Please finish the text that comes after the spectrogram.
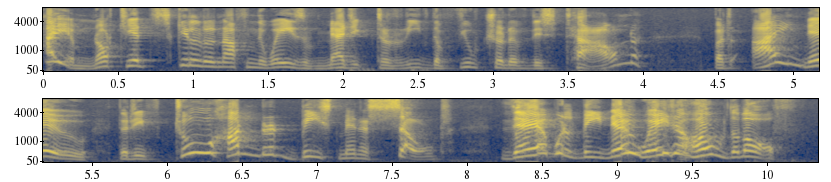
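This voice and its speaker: A man puts on an excitable apprentice wizard for a fantasy story. The voice is pushed high and loud, swinging about with earnest, emphatic worry. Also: normal speed, heavily acted. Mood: worried.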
